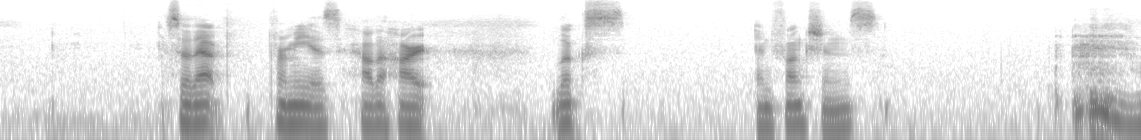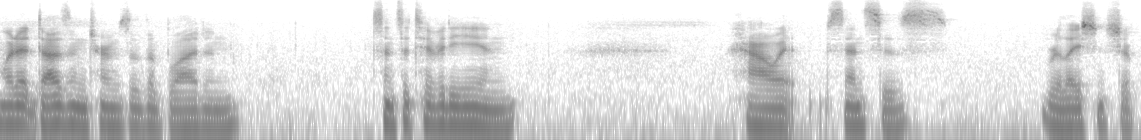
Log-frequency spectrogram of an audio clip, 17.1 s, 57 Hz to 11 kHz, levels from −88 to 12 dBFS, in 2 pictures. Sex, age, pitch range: male, 20-39, 85-100 Hz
